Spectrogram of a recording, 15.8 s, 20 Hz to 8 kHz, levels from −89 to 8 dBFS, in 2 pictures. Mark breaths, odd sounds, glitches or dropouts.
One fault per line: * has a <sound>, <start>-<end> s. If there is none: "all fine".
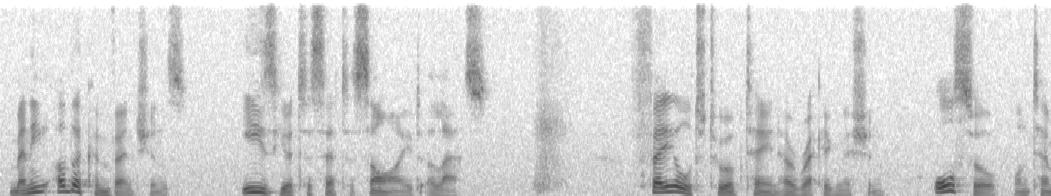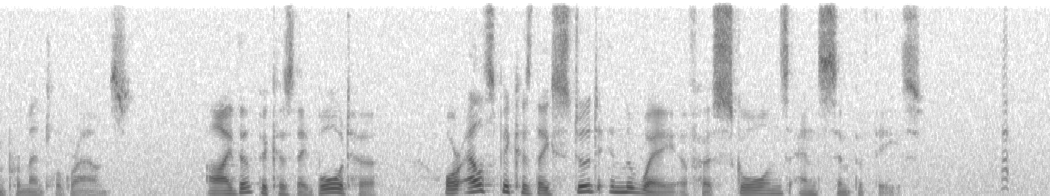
* has a sniff, 4.0-4.3 s
* has a laugh, 15.4-15.5 s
